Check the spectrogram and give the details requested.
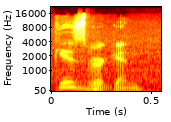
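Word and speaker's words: Gisbergen: shane van gibser gibbsburg i keep saying that name wrong i i was saying gizbergen wait that is right gizbergen naming naming people is not my strong suit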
